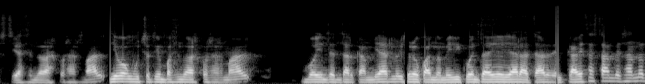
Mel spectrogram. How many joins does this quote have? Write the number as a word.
three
